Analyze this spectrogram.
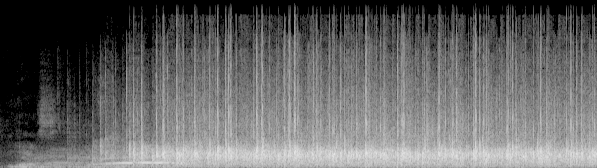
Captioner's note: audience cheering and applauding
